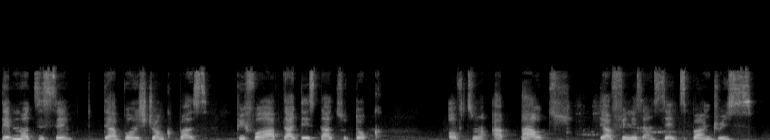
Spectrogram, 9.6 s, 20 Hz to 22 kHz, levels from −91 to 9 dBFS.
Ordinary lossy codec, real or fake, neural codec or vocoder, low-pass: Opus, 24 kbps; real; none; 10.8 kHz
